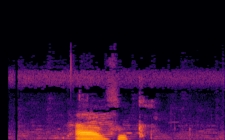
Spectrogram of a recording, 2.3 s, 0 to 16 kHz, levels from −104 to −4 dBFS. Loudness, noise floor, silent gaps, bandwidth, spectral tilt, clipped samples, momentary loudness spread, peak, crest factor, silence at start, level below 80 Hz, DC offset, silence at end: -26 LUFS; -59 dBFS; none; 9.8 kHz; -7 dB/octave; under 0.1%; 21 LU; -8 dBFS; 22 dB; 0.7 s; -80 dBFS; under 0.1%; 0.8 s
